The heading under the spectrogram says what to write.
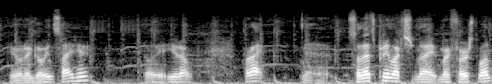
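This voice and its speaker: Very fast, lively speech from a man at medium pitch, with music in the background. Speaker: gamer, video game guide maker. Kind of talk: casual gameplay guide commentary. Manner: hesitant, many filler words.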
